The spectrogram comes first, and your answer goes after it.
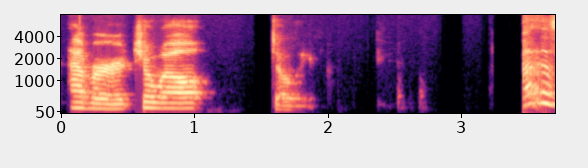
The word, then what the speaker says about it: Doughly: were to see the way I wrote write Dolly it's spelled doly but I like Dolly because it's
